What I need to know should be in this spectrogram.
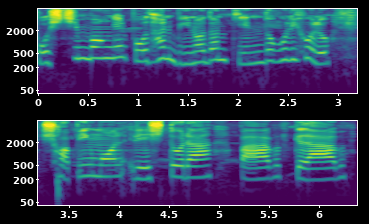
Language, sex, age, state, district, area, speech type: Bengali, female, 18-30, West Bengal, Paschim Medinipur, rural, spontaneous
